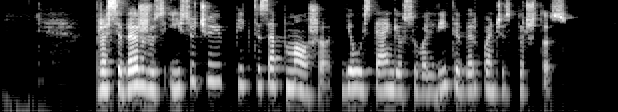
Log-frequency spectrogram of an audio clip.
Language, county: Lithuanian, Vilnius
